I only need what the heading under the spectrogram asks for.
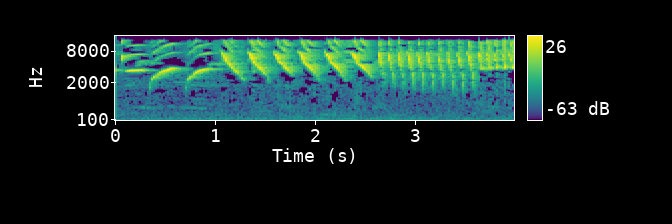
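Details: Canary song opening with clear rising whistled slides, then loud descending chirps in a rapid series, ending in a fast high rattling trill.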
